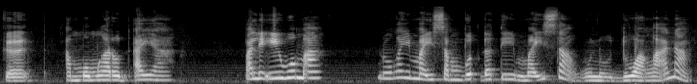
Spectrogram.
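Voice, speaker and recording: A woman's voice: medium pitch, animated, unhurried. A woman with an Ilocano accent acting a sensible, chiding wife in a family radio drama.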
